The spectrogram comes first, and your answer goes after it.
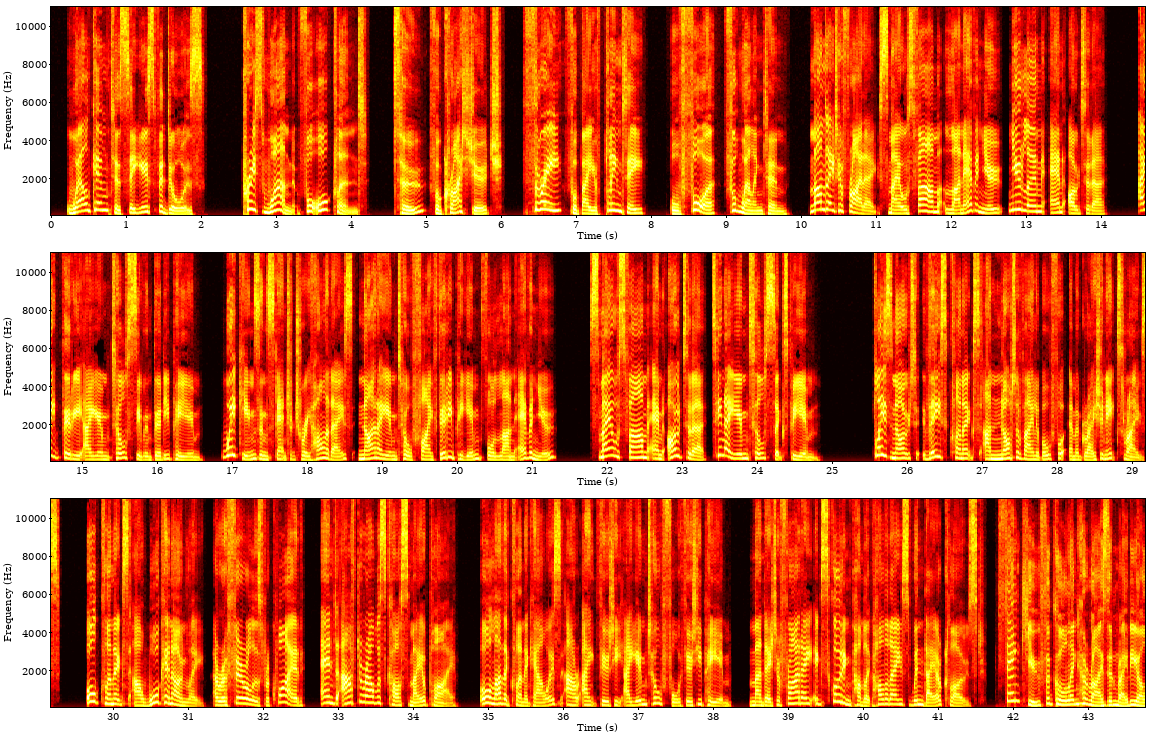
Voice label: NZ PHONE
